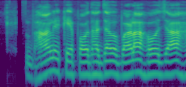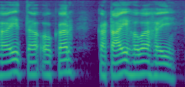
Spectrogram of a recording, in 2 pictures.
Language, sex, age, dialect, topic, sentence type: Magahi, male, 25-30, Central/Standard, agriculture, statement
